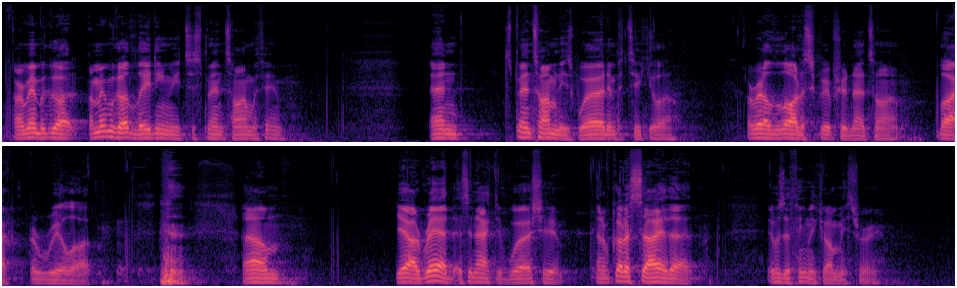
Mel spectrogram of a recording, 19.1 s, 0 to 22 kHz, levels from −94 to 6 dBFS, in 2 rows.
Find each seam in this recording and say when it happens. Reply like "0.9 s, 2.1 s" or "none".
none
